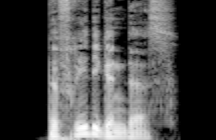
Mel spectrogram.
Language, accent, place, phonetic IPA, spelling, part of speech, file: German, Germany, Berlin, [bəˈfʁiːdɪɡn̩dəs], befriedigendes, adjective, De-befriedigendes.ogg
- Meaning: strong/mixed nominative/accusative neuter singular of befriedigend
